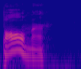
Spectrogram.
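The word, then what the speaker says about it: Baltimore: You said Balmer. – Balmer. – You did not pronounce the T.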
